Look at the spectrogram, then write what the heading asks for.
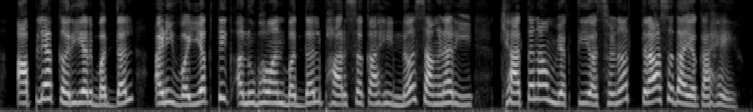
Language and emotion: Marathi, angry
